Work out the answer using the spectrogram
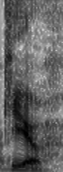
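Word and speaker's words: Keough: What do you say, Ke- Keo or whatever? – Keo is how I pronounce Keo.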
